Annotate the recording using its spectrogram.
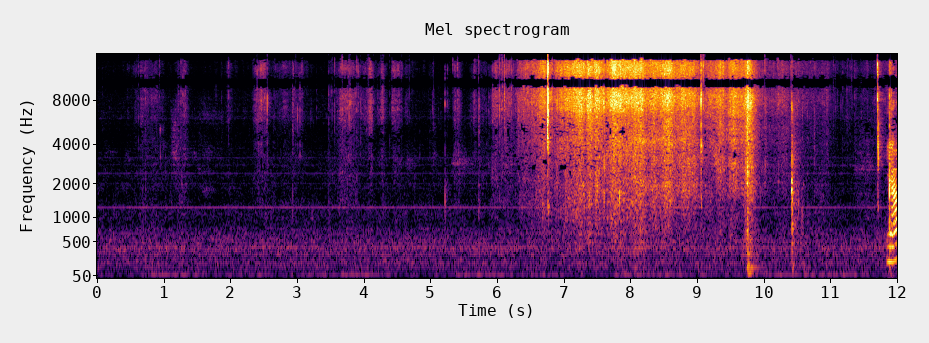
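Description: Plastic bag crinkling for about three seconds, starting about halfway through and ending in a sharp click, with quiet room tone before it.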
